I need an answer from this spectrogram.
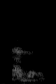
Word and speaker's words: pheasant: So a pheasant is a type of bird, but it's spelled with a PH. But listen to the sound. Fat pheasant. It's the same sound.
